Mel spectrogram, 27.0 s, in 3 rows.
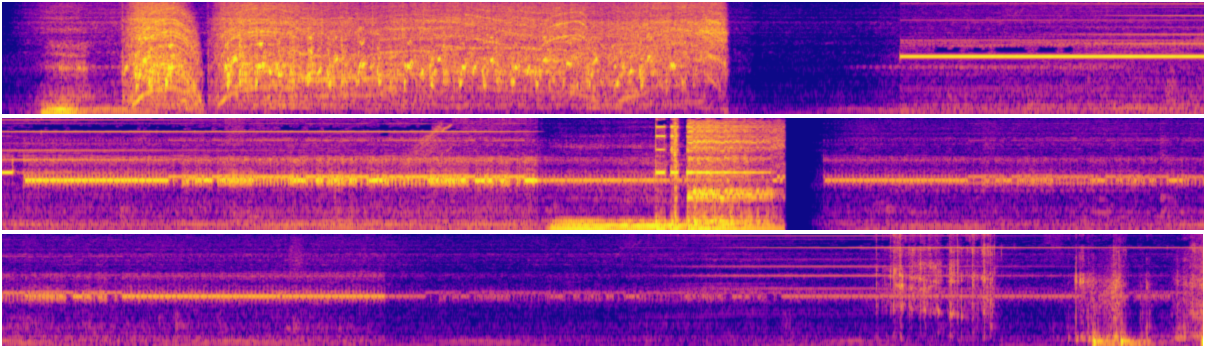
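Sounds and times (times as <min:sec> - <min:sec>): hand drill grinding and squealing: 0:00.9 - 0:05.5, 0:17.7 - 0:27.0
steady high-pitched tone: 0:06.4 - 0:27.0.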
